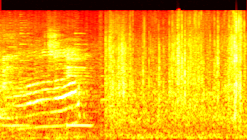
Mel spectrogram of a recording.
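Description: A child's voice calls out in one drawn-out, slightly rising sound lasting about a second, followed by a rough rustling noise.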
